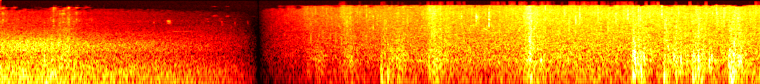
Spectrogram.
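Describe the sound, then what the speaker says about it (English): Rain falls in Skyrim, the fantasy video game: a dense, steady hiss of downpour with scattered drop impacts, briefly cutting out before resuming just as heavily. "Unfortunately it's raining, but that's okay."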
